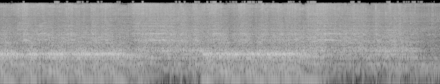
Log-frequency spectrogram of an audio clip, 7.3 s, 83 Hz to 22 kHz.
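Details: 1974 Honda Elsinore MR50, a 50cc, surging as revs wander up and drop every second or two. Air-leak checks found nothing and cleaning the carb again didn't fix it; the owner suspects the carburetor.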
